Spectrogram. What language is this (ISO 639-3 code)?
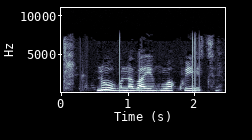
kin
